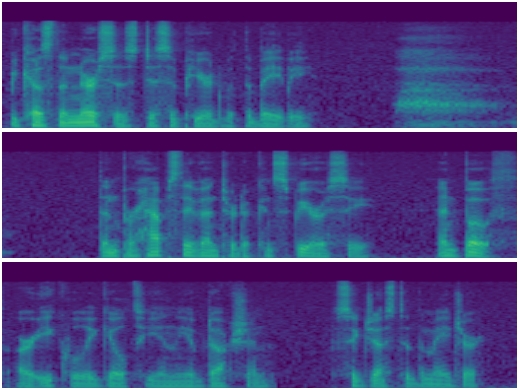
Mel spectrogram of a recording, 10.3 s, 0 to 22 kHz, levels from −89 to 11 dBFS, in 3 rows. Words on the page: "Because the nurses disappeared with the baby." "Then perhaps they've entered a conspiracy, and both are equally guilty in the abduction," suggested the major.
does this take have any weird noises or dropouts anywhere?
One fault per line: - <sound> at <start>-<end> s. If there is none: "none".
- sigh at 2.6-3.5 s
